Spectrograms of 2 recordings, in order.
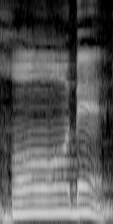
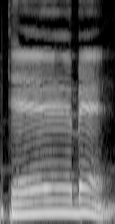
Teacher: لو كان حرف مفخم بنفخم ألف المد مثل خابا. لو كان حرف مرقق هنرقق ألف المد مثل تابا. ألف مرقق في الثانية لأن حرف التاء مرقق، ومفخم في الأولى لأن حرف الخاء اللي قبله جاء مفخم.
